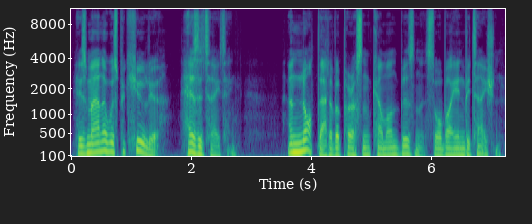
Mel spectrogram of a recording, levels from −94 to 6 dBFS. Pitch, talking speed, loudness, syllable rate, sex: 115 Hz, 140 wpm, -18 LUFS, 4.8 syllables/s, male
